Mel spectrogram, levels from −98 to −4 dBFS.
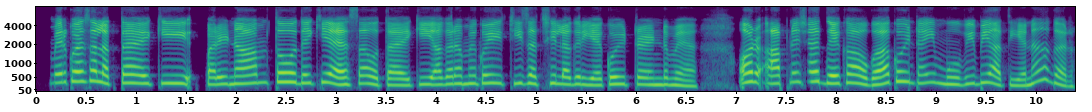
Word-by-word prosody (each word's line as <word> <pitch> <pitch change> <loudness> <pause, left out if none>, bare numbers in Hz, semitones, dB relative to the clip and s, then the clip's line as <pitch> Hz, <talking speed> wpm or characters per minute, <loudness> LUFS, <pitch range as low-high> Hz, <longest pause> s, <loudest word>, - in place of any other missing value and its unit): मेरे 310 +2 +1
को 355 - 0
ऐसा 355 +1 +3
लगता 300 -2 +2
है 285 -2 +3
कि 285 -1 0
परिणाम 270 +5 +1
तो 330 0 +4
देखिए 295 +1 0
ऐसा 245 +3 +3
होता 235 -3 -2
है 220 -1 +1
कि 250 +3 -2
अगर 255 +3 -1
हमें 275 0 -3
कोई 290 +1 -1
चीज़ 285 +1 -4
अच्छी 280 +2 -2
लग 255 -2 0
रही 240 -2 -1
है, 220 -1 +1
कोई 255 +3 -1
ट्रेंड 235 0 -2
में 225 -2 -2
है 190 -2 -4 0.5
और 335 -1 +4 0.2
आपने 330 +4 -3
शायद 350 -1 0
देखा 285 +1 +3
होगा 245 +2 +3
कोई 350 -1 0
नई 305 +2 -3
मूवी 255 +1 -3
भी 315 - +2
आती 215 -1 -8
है 205 - -2
ना 335 - -4
अगर। 230 - -5
275 Hz, 220 wpm, -22 LUFS, 240-300 Hz, 0.5 s, तो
